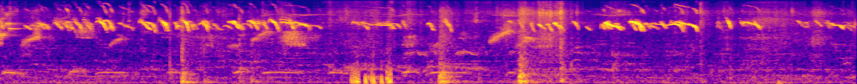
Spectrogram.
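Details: Chicks keep up a busy stream of shrill, short peeps, each dropping in pitch, with soft low notes beneath and a few sharp clattering knocks partway through.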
